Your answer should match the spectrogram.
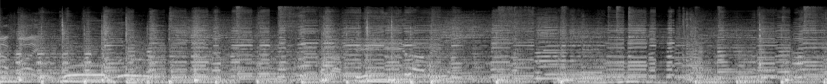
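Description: Instrumental passage of a Paraguayan polka: accordion and saxophone playing the melody over strummed acoustic guitar, with a steady beat.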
